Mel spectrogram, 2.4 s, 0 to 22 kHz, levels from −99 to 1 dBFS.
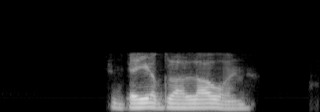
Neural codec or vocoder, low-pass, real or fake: codec, 16 kHz, 4 kbps, FunCodec, trained on Chinese and English, 50 frames a second; 3.6 kHz; fake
